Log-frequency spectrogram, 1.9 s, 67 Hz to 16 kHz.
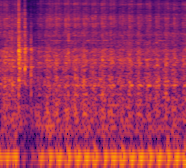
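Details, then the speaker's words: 1980s Suzuki GS450A automatic on its high stand, just put into gear: loose, uneven rattle over a low throb. Owner suspects a loose gear floating inside a failing transmission. "pretty in gear starts riding but if you lean it to the side it starts right back that's why I got it on the high stand so something in there there's a gear or something loose that's uh floating around"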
